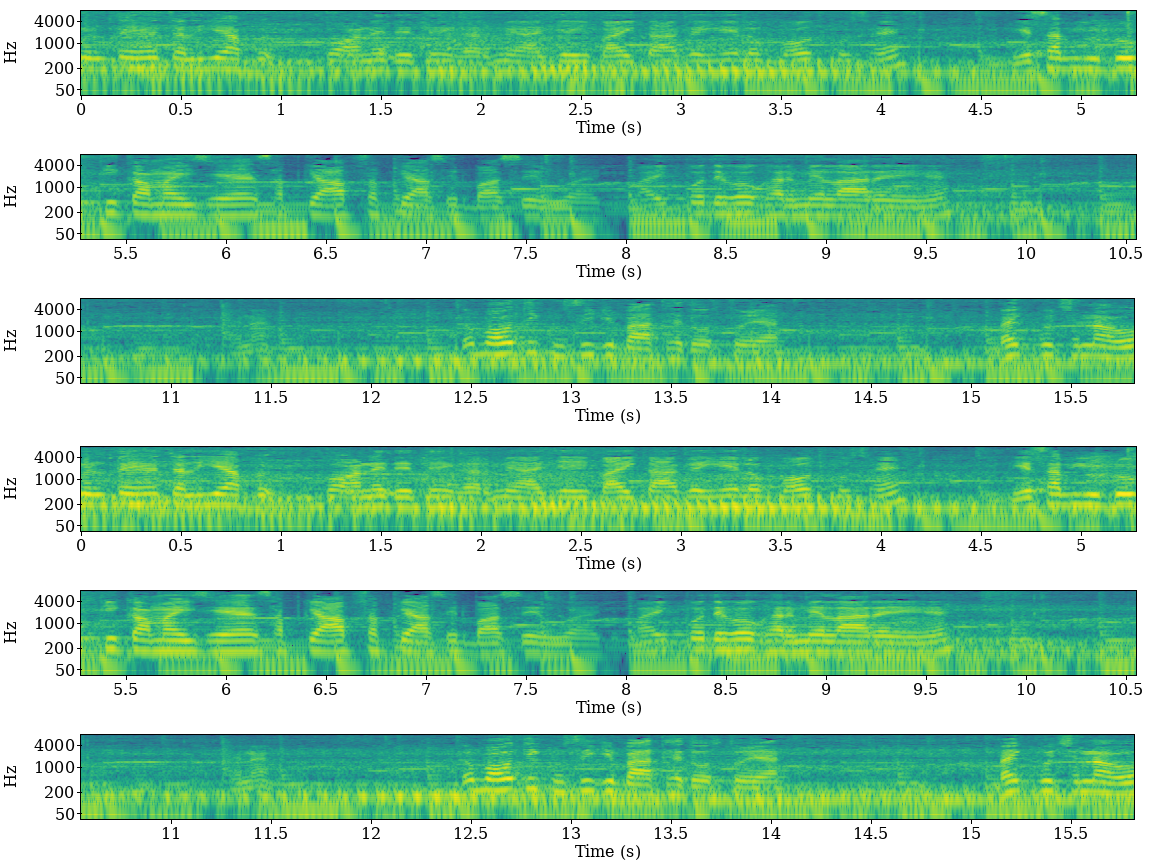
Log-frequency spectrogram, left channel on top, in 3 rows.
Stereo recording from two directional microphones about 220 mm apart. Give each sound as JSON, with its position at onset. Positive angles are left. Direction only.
{"t": 0.0, "sound": "speech", "side_deg": 0}
{"t": 12.4, "sound": "speech", "side_deg": 5}
{"t": 15.1, "sound": "speech", "side_deg": 10}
